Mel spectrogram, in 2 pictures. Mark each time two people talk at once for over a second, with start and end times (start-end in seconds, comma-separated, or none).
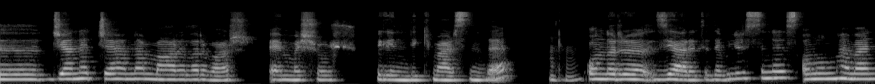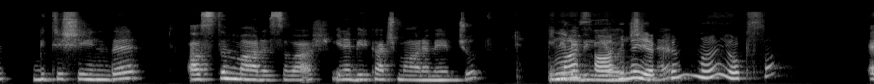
14.2-15.6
